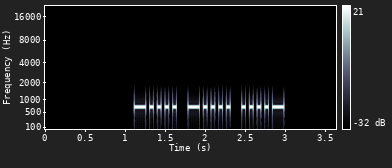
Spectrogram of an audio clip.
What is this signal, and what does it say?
Morse code, heard as a keyed tone, about 25 wpm, 700 Hz. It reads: 664
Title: Common Cut Numbers - 3-Digit 25wpm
